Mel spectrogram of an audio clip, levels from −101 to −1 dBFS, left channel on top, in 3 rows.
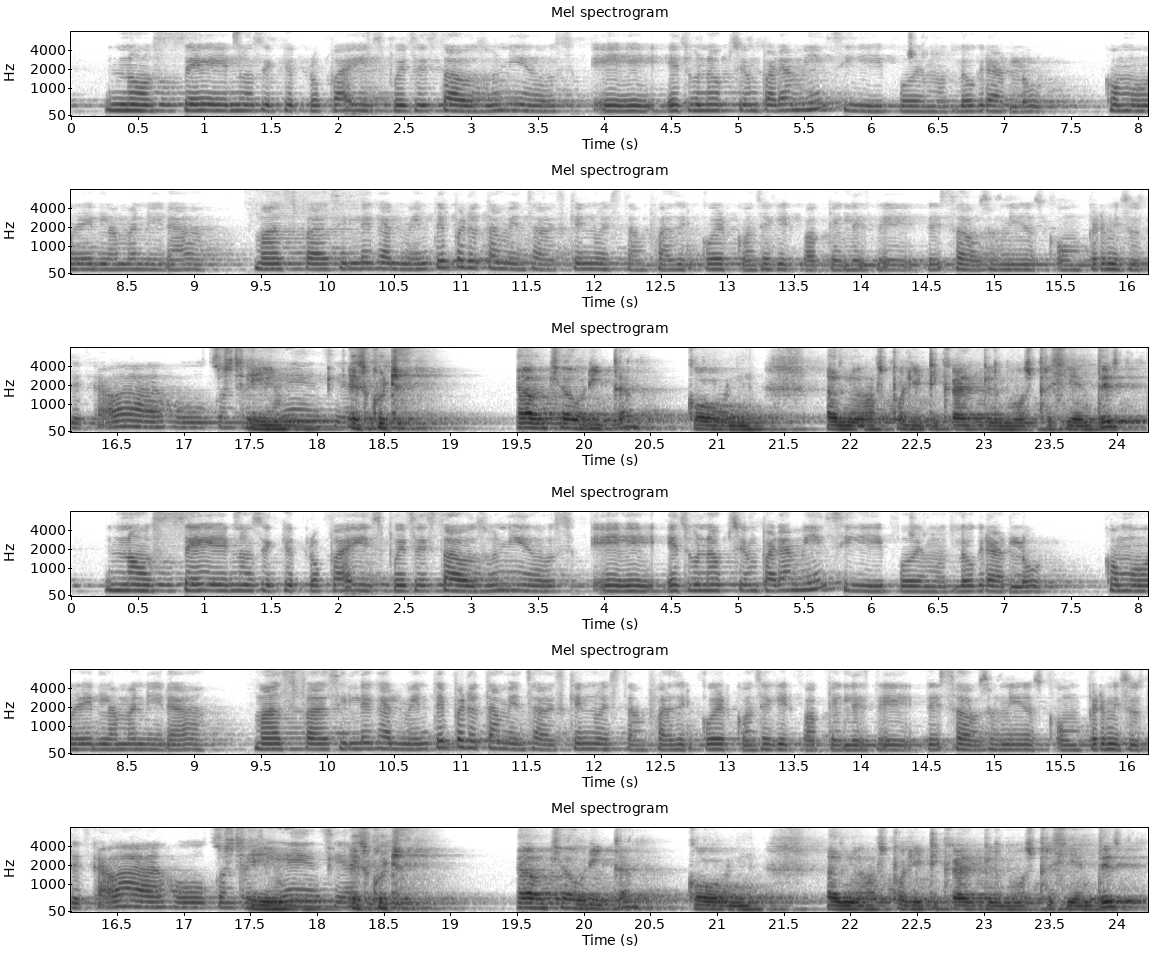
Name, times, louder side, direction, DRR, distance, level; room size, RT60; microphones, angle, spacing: voice 1, 0.3-3.7 3.9-7.3 7.8-9.1 9.5-18.4, right 1 dB, 65° right, 5 dB, 1.6 m, -34 dB
voice 2, 17.5-17.8 18.2-18.7 19.5-20.4 20.8-24.0, left 1 dB, 75° left, 0 dB, 2.8 m, -24 dB
29.0 x 21.0 x 7.2 m, 1.3 s
head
